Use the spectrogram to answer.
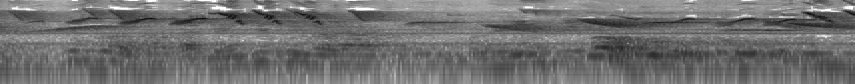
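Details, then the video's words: Rusty-collared seedeater of the 'beco' type singing in competition among other birds: fast bursts of sharp, slurred whistles and chips, high-pitched and rapidly repeated, with overlapping songs from rival birds. "COLEIRO DO BECO DISPUTANDO NA BADERNA"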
